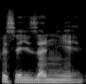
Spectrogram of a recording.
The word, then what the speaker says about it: Zannier: French, we say Zannier. It's hard. I have quite a few friends, and they say you never the last Yes. letter. You never pronounce it in French, Nicolina.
